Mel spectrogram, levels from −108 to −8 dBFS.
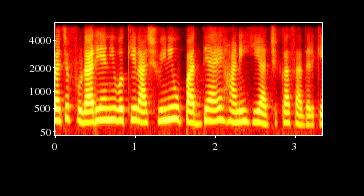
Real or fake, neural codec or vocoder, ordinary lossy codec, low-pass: fake; codec, 16 kHz, 0.7 kbps, FocalCodec; Opus, 64 kbps; 5.4 kHz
